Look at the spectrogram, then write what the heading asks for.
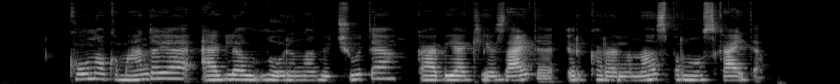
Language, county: Lithuanian, Vilnius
